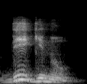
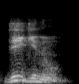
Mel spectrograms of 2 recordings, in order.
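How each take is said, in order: First: Digno said g then n apart, dig-no; teacher repeats digno to show the split between g and n; digno again, separated. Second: Digno with g and n split, di-gui-no; teacher stretches digno so the g stands alone, di-g-no; separated digno. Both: Shown as a demonstration. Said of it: "vê que eu já separo".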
